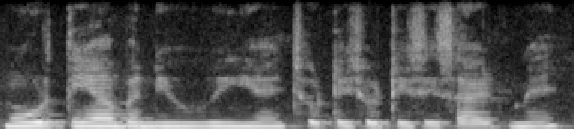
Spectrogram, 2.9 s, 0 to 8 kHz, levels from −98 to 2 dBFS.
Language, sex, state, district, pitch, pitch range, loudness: Hindi, female, Uttar Pradesh, Lucknow, 225 Hz, 220-235 Hz, -16 LUFS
